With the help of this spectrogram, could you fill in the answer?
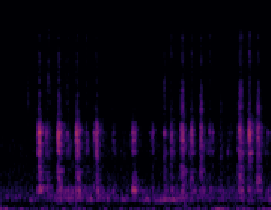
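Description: A wooden stylus scratches a flat black sheet of wax-coated scratch art paper near some gift boxes. Quiet, quick strokes make dry, bright rasping bursts in an uneven rhythm of about four per second. Each stroke fades almost instantly.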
